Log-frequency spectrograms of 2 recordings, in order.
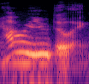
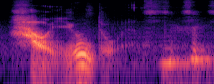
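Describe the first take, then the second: First: A genuine question with a rising tune. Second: A flirtatious line with a suggestive undertone.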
